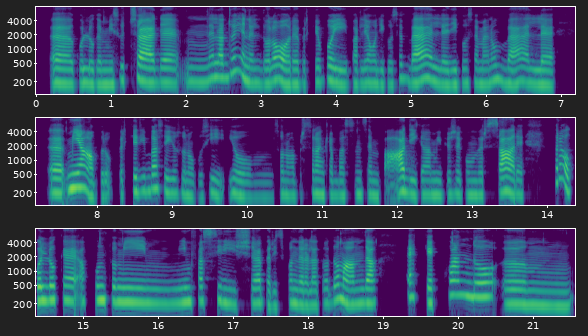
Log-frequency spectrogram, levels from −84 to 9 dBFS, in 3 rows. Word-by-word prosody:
ehm, 185 -2 +1
quello 190 -1 -3
che 180 0 -5
mi 180 0 -3
succede, 195 -2 +4
mhmm, 200 -1 -8
nella 245 +4 0
gioia 325 +6 -4
e - - +2
nel 195 -3 -3
dolore 190 -1 +1
perché 195 +2 -11
poi 195 -5 -1
parliamo 185 +1 -6
di 180 -1 -7
cose 180 +5 -11
belle, 205 -3 +2
di 180 +1 -4
cose 190 0 -10
meno 185 +4 -5
belle, 185 -3 -1 0.4
ehm, 205 -1 +4
mi 255 +2 +7
apro 175 -9 +3
perché 215 +3 -4
di 215 +1 -8
base 245 0 -1
io 200 -1 -5
sono 185 -3 -8
così, 170 +3 -10
io 165 -3 -8
sono 185 +2 -10
una 180 0 -9
persona 180 +3 -6
anche 185 -1 -6
abbastanza 180 +1 -10
empatica, 185 +2 +1
mi 185 0 -5
piace 185 +1 -9
conversare. 185 +2 +3 0.4
Però 335 - 0
quello 235 +2 +5
che 250 0 -5
appunto 240 +1 0
mi, 220 -1 +1
mhmm 210 -1 -5
mi 210 +1 -4
infastidisce, 220 -2 -2
per 195 -2 -6
rispondere 195 +2 -4
alla 190 0 -3
tua 210 +2 -9
domanda, 210 -3 +4 0.4
è 280 0 -1
che 215 -3 +3
quando, 290 -1 +2
uhm, 190 -3 -2
195 Hz, 160 wpm, -22 LUFS, 185-220 Hz, 0.4 s, mi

